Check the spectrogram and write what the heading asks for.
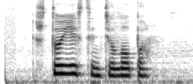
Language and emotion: Russian, neutral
